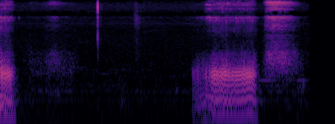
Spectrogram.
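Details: Dozing dog with gentle snores: the tail of one snore, a quiet pause of nearly three seconds, then a rough, throaty snore of almost a second followed by a shorter softer one.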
